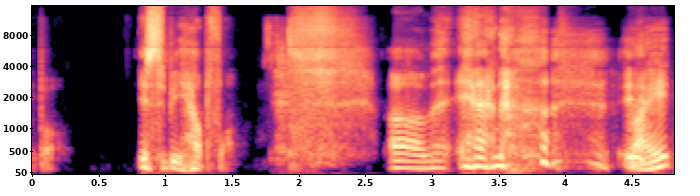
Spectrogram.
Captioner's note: laughs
